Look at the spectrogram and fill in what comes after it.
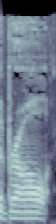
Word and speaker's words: branle: It's the Brawl X, or Brawl 10, and the Brawl de Bourgogne. Breton Brawls there. It's spelled B-R-A-N-L-E, by the way.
